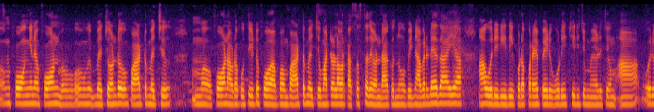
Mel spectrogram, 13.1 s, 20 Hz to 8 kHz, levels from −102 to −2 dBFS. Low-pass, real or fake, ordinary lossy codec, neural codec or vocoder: 7.2 kHz; real; none; none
